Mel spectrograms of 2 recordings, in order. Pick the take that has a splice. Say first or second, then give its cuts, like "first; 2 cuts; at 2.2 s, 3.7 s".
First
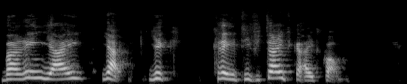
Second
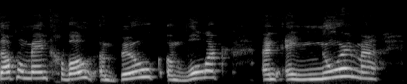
first; 1 cut; at 0.9 s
